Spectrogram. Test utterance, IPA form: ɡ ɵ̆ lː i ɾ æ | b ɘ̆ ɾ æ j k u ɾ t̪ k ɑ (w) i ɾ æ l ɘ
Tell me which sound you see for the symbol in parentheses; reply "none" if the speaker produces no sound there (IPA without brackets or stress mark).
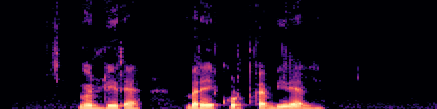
b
